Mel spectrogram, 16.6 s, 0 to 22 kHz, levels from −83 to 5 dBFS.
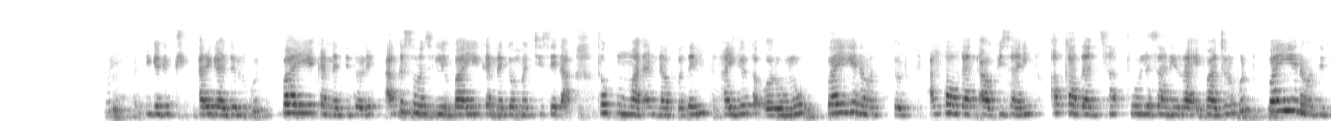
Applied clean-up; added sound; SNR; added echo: neural mask model DeepFilterNet 3.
